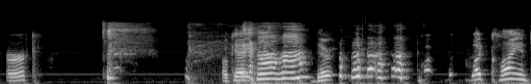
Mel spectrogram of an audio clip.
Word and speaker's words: IRC: internet Rel check how does that sound like irk okay uh there what client do you use do you use the URL client come on people it's irk just just like you don't pronounce you don't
